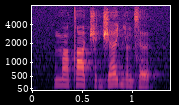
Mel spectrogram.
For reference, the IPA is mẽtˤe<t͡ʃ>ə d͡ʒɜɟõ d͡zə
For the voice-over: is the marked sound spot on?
yes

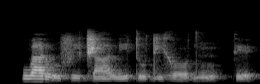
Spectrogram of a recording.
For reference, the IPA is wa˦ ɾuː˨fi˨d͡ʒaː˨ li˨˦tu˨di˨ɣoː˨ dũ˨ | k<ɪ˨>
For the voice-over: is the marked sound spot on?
yes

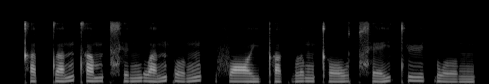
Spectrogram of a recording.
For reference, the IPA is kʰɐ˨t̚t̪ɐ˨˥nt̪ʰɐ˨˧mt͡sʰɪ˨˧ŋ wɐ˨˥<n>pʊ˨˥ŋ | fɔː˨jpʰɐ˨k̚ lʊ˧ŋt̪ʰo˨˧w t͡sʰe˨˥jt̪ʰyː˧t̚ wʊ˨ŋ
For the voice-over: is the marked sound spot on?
yes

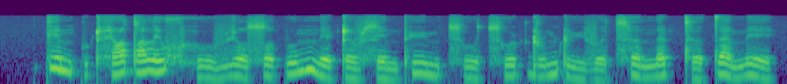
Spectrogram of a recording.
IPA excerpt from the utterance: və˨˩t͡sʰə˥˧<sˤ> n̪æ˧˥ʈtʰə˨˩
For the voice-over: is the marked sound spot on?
no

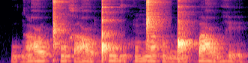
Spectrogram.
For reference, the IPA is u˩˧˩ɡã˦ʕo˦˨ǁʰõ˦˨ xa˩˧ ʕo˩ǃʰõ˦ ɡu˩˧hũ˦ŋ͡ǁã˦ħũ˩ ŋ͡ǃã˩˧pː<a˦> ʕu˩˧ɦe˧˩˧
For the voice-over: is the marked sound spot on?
yes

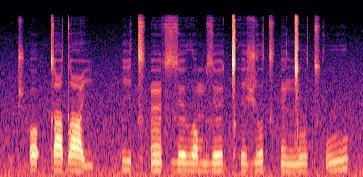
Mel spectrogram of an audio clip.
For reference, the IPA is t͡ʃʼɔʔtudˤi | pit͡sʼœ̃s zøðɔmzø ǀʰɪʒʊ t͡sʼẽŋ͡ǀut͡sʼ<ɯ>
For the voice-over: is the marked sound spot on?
no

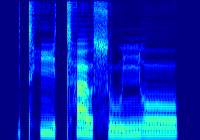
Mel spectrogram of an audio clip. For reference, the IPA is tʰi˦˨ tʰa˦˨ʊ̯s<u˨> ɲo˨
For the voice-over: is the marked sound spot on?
yes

